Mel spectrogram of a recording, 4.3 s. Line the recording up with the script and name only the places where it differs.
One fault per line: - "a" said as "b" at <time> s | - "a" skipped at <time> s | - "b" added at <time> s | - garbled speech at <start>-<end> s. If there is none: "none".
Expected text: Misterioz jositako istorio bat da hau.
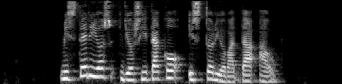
none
